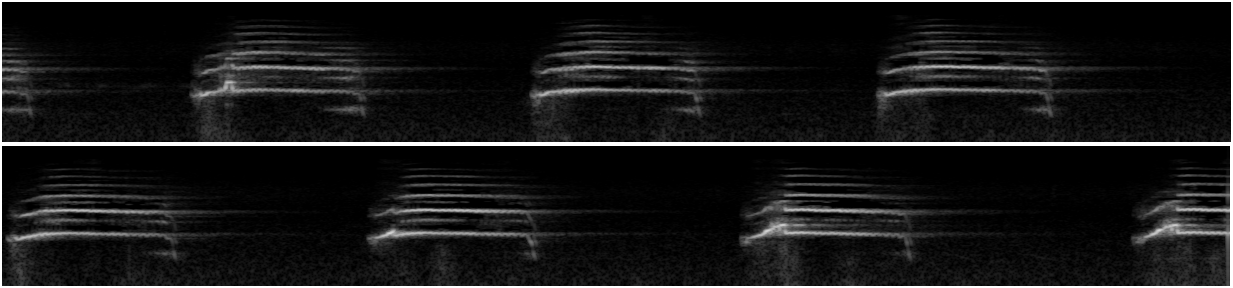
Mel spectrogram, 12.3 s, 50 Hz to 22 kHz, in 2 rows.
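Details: Okarito kiwi in a long, regular series: seven piercing whistled notes, one roughly every 1.7 seconds, each rising sharply, then held level and ending with a small falling tail; no background noise.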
